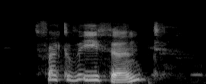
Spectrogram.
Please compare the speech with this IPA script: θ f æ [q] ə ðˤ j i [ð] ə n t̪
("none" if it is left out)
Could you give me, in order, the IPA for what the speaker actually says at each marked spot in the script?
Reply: k, θ

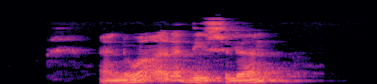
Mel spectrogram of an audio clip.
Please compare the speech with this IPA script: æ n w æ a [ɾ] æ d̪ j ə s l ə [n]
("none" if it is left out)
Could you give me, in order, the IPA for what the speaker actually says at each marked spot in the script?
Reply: ɾ, n

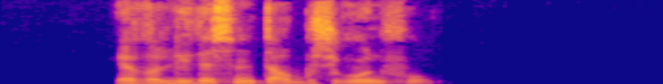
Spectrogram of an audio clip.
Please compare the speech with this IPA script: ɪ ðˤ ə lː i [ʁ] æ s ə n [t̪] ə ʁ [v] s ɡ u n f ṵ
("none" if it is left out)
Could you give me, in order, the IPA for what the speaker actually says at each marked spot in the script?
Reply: ð, t̪, b

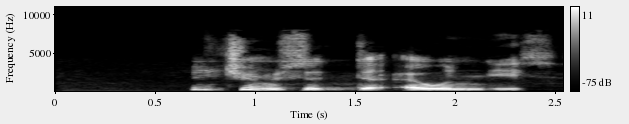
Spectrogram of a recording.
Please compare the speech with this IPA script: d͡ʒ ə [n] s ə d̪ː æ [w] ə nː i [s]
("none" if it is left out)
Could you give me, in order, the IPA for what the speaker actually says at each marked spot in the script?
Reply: m, w, θ

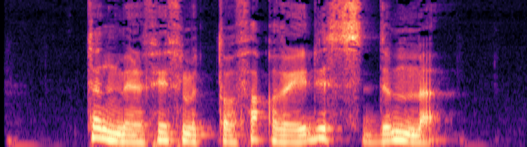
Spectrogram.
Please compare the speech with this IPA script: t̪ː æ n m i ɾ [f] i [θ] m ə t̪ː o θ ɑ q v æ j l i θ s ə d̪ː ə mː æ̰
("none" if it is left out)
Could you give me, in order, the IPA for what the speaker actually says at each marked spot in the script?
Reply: θ, θ

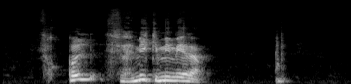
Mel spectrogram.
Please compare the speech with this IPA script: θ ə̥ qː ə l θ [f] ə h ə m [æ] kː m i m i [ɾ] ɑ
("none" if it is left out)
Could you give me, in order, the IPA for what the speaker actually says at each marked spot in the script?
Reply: f, i, ɾ

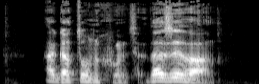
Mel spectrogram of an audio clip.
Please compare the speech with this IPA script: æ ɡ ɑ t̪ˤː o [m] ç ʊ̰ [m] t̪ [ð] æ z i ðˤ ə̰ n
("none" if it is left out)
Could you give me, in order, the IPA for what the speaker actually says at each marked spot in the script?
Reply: n, n, ð

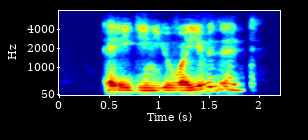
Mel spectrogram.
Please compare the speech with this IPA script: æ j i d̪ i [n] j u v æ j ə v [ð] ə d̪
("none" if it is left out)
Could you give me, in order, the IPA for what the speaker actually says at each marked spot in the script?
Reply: n, ð

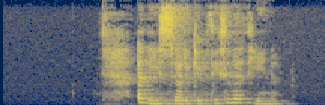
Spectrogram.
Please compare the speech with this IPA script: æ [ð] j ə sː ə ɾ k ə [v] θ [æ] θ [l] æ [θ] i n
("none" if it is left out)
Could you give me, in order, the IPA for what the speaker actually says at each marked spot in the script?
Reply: ð, v, i, l, θ

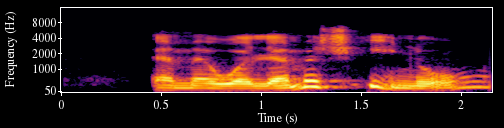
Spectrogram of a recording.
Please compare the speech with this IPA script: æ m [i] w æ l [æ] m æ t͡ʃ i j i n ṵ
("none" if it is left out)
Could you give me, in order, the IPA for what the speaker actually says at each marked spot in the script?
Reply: æ, æ

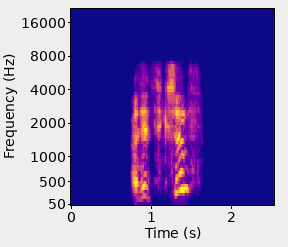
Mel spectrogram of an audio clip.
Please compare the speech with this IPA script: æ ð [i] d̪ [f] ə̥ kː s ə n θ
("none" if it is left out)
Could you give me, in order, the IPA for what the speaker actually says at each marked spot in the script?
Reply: i, θ

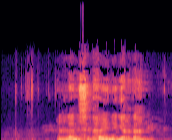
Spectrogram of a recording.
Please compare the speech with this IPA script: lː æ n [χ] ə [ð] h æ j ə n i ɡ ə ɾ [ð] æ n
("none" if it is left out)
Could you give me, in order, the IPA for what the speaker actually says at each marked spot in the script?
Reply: s, ð, ð

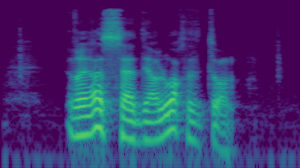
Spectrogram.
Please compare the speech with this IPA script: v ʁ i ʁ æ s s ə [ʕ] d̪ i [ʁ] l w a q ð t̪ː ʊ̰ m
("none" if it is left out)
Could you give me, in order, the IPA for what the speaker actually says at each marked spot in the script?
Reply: ʕ, ʁ

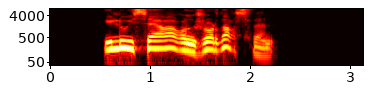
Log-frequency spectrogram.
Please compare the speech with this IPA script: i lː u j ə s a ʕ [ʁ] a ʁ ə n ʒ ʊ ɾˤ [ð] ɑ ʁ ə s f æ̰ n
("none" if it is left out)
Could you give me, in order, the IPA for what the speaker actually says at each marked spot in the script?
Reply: ʁ, ð

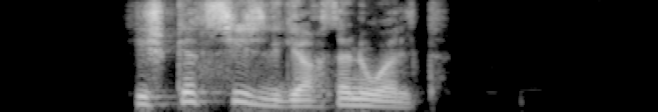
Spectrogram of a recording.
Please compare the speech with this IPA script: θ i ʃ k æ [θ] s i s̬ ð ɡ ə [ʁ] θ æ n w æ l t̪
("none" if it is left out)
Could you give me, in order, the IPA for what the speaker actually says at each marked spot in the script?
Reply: θ, ʁ

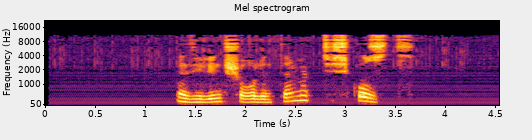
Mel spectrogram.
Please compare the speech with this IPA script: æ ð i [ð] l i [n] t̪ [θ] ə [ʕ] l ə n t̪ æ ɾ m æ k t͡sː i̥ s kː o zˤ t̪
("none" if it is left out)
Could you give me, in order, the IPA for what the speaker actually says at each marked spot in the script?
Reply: none, n, ʃ, ʁ

